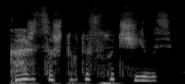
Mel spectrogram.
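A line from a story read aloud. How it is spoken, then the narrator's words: Barely audible whisper. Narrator (Russian): прошептала я едва слышно, только для Ренара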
